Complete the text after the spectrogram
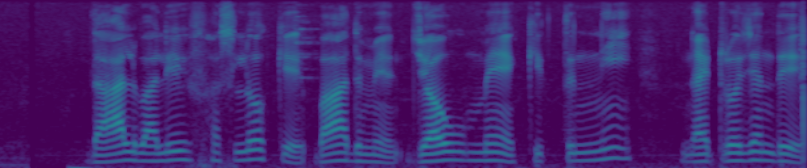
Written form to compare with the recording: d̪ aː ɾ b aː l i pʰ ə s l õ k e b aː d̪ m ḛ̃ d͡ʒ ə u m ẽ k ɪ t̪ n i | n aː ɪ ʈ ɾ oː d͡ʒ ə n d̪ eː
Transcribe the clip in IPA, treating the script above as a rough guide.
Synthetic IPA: d̪ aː l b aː l i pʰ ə s l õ k e b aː d̪ m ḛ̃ d͡ʒ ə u m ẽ k ɪ t̪ n i | n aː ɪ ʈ ɾ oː d͡ʒ ə n d̪ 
